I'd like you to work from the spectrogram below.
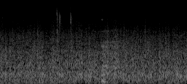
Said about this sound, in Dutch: het is de herfst. Regen, koud.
